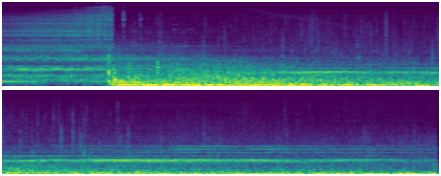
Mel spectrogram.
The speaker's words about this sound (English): As I pull the doors shut, I can hear the dizzying screech of a falling bomb.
